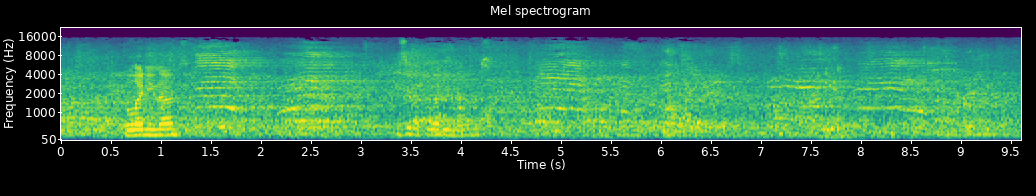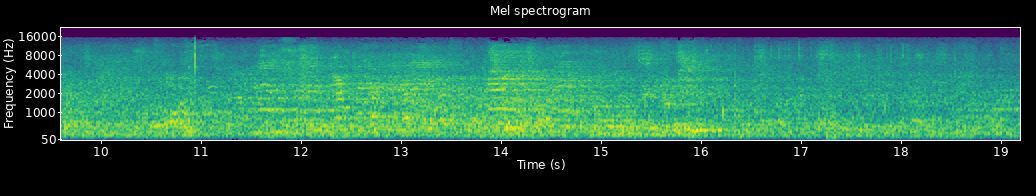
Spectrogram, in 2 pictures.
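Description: A crowd of people chatter and call out in a large echoing gym.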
